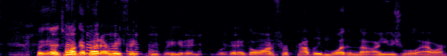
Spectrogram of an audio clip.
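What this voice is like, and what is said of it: New York accent. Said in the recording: “I still have a New York accent.”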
